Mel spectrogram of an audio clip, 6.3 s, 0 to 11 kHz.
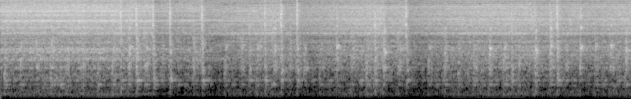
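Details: Holden VS Commodore with an Ecotec 3800 V6 and 5-speed manual: sharp metallic knocks about three a second over the running engine, a big-end bearing knock that developed overnight. A weak oil pump and poor top-end lubrication are suspected contributors.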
